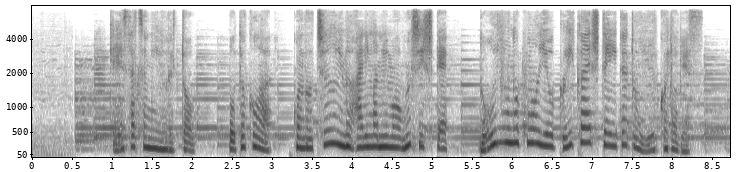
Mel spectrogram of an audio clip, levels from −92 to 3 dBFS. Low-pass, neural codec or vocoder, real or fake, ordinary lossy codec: 7.2 kHz; codec, 24 kHz, 0.9 kbps, WavTokenizer, medium music audio release; fake; none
